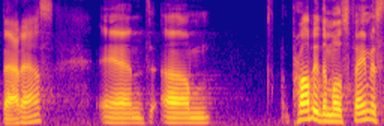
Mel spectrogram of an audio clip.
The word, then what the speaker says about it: BDAS: It's abbreviated BDAS, and that acronym is pronounced badass.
